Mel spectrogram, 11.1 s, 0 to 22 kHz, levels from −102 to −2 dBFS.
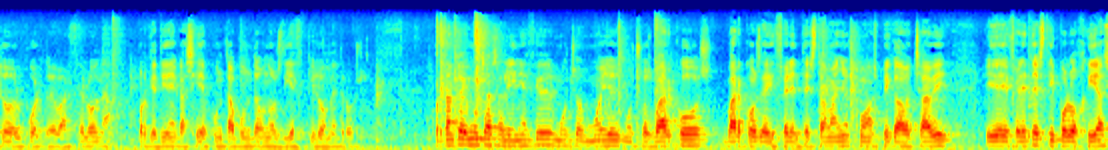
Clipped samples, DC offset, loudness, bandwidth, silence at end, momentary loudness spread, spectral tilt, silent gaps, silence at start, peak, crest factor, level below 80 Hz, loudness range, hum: under 0.1%; under 0.1%; -23 LUFS; 16 kHz; 0 s; 12 LU; -4.5 dB/octave; none; 0 s; -2 dBFS; 20 dB; -46 dBFS; 7 LU; none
